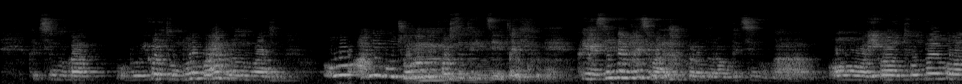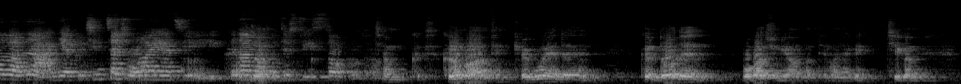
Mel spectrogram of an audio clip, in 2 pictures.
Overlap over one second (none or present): present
